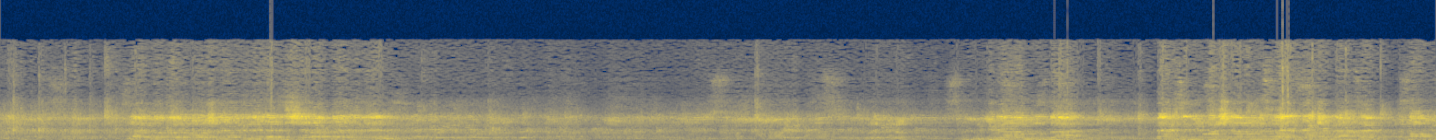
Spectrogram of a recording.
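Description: A large crowd murmurs and talks all around, close by.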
